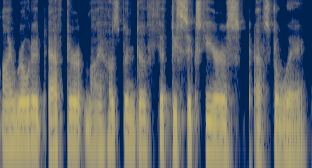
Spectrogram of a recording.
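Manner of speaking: normal talking voice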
